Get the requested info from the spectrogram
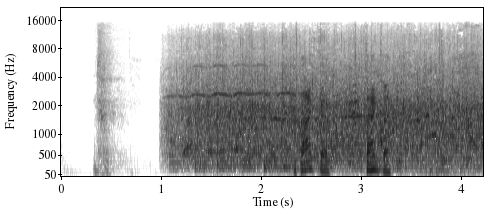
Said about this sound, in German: Aber vorher holen wir uns noch unseren gebührenden, verdienten Applaus ab.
